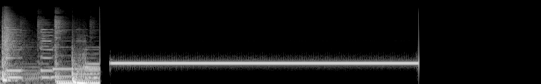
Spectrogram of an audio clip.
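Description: About a second of bass-heavy intro music stops abruptly. A steady, high, single-pitch test-tone beep follows, the 1 kHz reference tone that goes with TV colour bars. It holds for about three seconds and cuts off sharply.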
